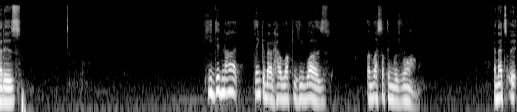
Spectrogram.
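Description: A middle-aged man speaks calmly and slowly into a close microphone.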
